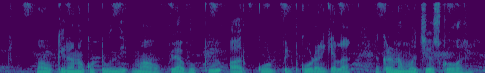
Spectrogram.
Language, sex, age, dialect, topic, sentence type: Telugu, male, 60-100, Central/Coastal, banking, question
